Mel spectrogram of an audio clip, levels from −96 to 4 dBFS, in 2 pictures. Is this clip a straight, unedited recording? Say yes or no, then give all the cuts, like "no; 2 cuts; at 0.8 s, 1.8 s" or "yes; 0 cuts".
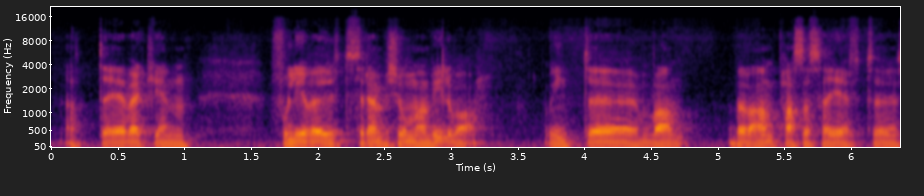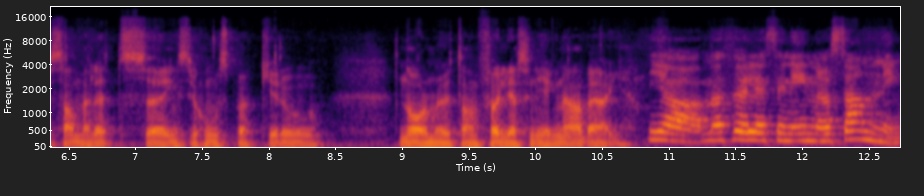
yes; 0 cuts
